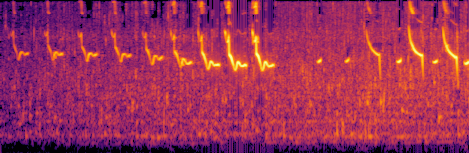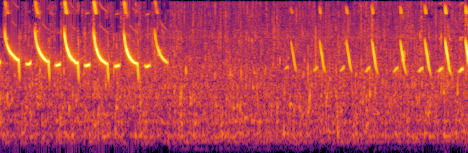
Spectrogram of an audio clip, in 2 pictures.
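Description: Woodlark song: clear, liquid whistled notes repeated in quick series of three to four per second, each phrase a run of falling, fluty notes.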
